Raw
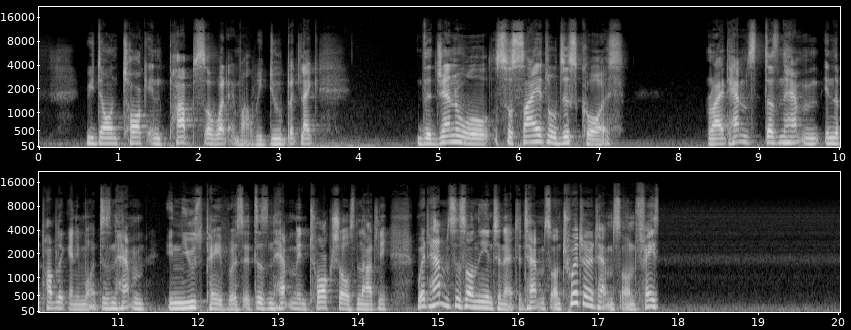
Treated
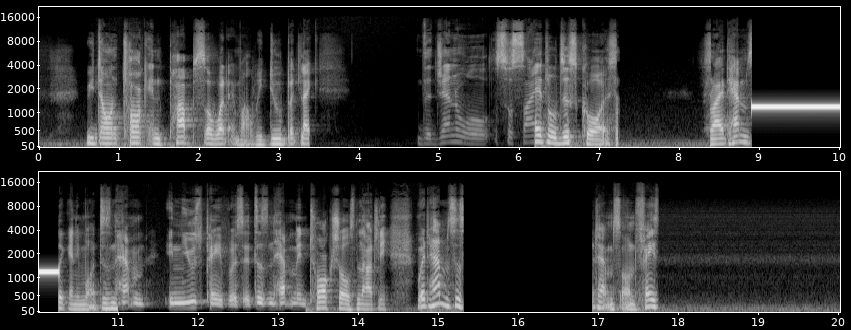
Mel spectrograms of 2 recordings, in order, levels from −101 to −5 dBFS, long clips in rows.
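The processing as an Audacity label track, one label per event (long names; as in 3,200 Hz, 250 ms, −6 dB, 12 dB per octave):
0.700000	1.420000	ceiling on every frequency bin ceiling under each frame's peak by 18 dB
3.380000	6.210000	first difference
7.220000	8.400000	reverse
8.910000	10.270000	beep over 1,190 Hz −10 dBFS
11.000000	13.360000	Butterworth high-pass 250 Hz 48 dB per octave
14.020000	14.800000	tilt shelving filter lows −7 dB
15.320000	16.940000	silence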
